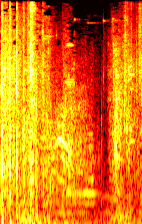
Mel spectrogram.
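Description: Gunfire in an online video game custom lobby, a quick burst of shots that fades into a steady background, close and fairly loud.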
